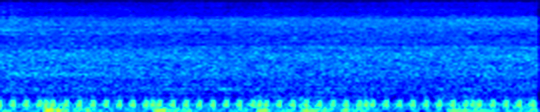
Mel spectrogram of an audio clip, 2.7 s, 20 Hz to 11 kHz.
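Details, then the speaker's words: Shark steam mop model S3601 after disassembly and reassembly to fix a month-long loud weird noise while steaming: now a soft steady hiss with a faint low pump pulse, no rattle or buzz; noise gone, steaming normally. "So after putting it back together, it's fully functional and there's no sound. The rear sound is gone."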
